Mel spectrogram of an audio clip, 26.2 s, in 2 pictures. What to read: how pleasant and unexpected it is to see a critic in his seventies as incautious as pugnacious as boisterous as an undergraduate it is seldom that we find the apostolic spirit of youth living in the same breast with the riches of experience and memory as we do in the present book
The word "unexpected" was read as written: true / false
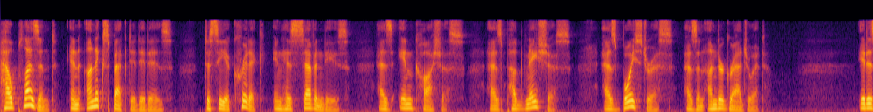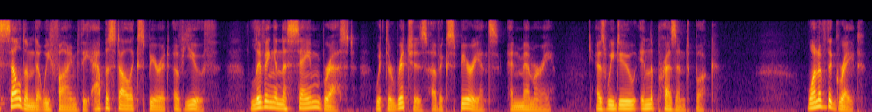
true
